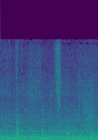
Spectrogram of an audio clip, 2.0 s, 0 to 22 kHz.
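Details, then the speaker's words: Heathkit H-47 8" floppy drive formatting a double-density disk from an H8 computer: steady hum with soft, spaced ticks as the head seeks through all tracks. Normal operation. "and you can hear it seeking it's going to seek through all the tracks then about halfway through it'll make a loud clump and then seek through all the tracks again"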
